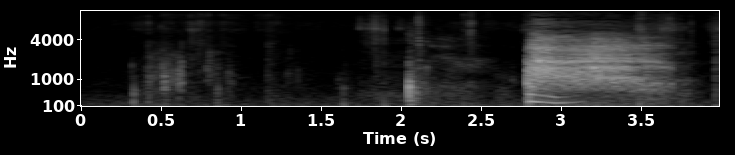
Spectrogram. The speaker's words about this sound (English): Gonna take a quick sip of water before we dive in.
